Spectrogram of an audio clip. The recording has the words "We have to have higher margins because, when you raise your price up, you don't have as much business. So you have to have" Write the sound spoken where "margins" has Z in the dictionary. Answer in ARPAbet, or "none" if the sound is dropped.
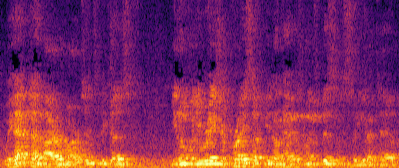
Z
